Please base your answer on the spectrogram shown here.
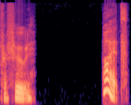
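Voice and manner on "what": high startled "What?". Acted. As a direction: caught off guard, jump up high. Megan caught moaning, defensive.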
